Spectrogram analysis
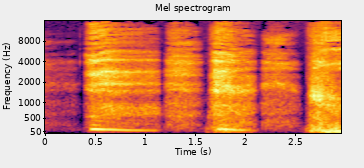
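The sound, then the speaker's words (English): A person breathes heavily and loudly, with about five long, raspy inhales and exhales in a slow rhythm, some carrying a low, throaty voiced edge. “Is that gonna create a really difficult editing job for you? Like creepy breathing?”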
